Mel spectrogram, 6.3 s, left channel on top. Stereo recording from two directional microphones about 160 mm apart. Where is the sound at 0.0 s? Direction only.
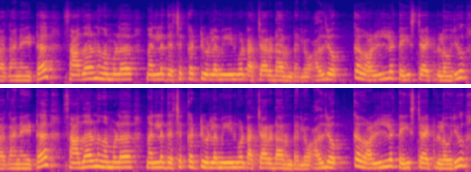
40° right (ahead or behind).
